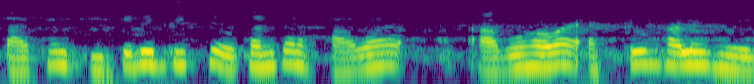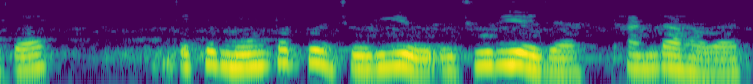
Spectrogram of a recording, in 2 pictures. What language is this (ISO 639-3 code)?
ben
